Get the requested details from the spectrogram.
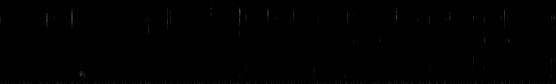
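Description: A slim, small, dark purple plastic lip gloss tube with a gold cap, hollow with gloss inside, is held in one hand and tapped rapidly with long red nails. The result is a quiet run of crisp, bright clicks with almost no ring, over a faint steady low hum.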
